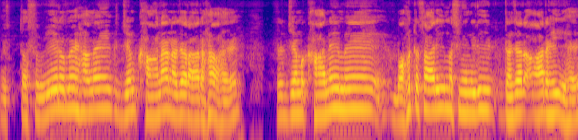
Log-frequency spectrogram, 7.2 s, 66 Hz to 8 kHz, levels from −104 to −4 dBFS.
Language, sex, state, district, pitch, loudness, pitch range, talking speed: Hindi, male, Bihar, Darbhanga, 165 Hz, -17 LUFS, 155-185 Hz, 165 wpm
